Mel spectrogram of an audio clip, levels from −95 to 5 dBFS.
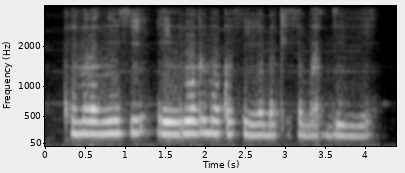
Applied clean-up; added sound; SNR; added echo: neural separator model SepFormer DNS4.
